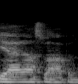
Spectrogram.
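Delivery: flat, expressionless delivery. Retelling how Mommy answered a toddler's question: imitating a deadpan reply. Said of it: "Mommy just turns around deadpan".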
